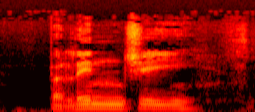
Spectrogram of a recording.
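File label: "Bolingey", English; place names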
